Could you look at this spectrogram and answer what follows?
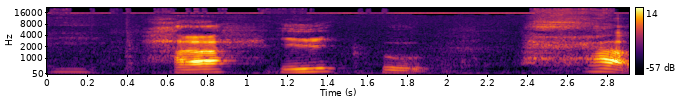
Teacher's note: বাতাস বের হবে দুইটা হা চাপ খাবে না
